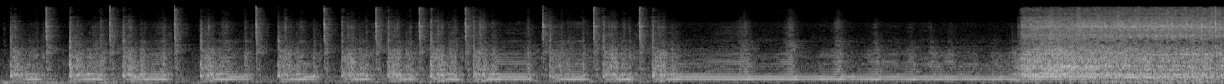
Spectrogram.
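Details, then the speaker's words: Snapper SR1433 rear-engine rider mower, sat 8 years, after carburetor rebuild, choke on: uneven ticking bursts settle to a steady hum; normal running, likely muffler deposits burning off. "Hey, it runs. Let it run for a minute. Stuff in that muffler to burn off, I think."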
